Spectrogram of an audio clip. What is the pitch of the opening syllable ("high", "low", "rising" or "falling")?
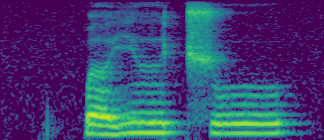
low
